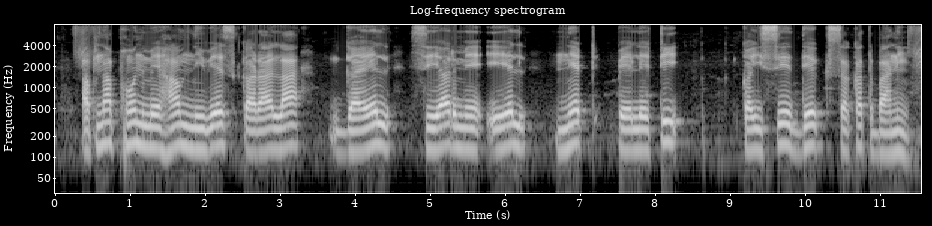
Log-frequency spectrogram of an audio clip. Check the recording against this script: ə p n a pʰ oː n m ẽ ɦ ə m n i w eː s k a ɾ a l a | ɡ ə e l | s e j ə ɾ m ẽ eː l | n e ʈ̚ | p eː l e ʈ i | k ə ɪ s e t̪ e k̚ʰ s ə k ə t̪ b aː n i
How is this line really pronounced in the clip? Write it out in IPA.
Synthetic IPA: ə p n a pʰ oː n m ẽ ɦ ə m n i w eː s k ə ɾ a l a | ɡ ə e l | s e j ə ɾ m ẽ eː l | n e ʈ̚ | p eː l e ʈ i | k ə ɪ s e d̪ e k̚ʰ s ə k ə t̪ b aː n i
